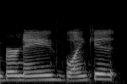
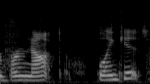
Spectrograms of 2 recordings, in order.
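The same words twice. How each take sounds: First: Bernay ending in an open "nay", silent T; French-style pronunciation. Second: Bernat ending in "nat" with a sounded T; alternative pronunciation. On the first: Streamer unsure of a yarn brand's name, French-style "Bernay". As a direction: say Bernay as French, rhyming with "day". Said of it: "it looks like Bernay to me. It looks like French or something". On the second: Streamer offering the other brand-name reading, T sounded in "Bernat". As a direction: say Bernat as spelt, final T heard. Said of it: "I don't know how people pronounce it". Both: Shown as a demonstration.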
